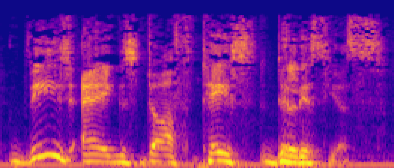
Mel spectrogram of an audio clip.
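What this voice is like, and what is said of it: Good impersonation of a character. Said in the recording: “You do a really good Otis and Lavondo impersonation.”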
